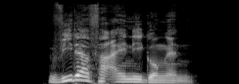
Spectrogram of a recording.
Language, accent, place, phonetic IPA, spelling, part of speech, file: German, Germany, Berlin, [ˈviːdɐfɛɐ̯ˌʔaɪ̯nɪɡʊŋən], Wiedervereinigungen, noun, De-Wiedervereinigungen.ogg
- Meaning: plural of Wiedervereinigung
